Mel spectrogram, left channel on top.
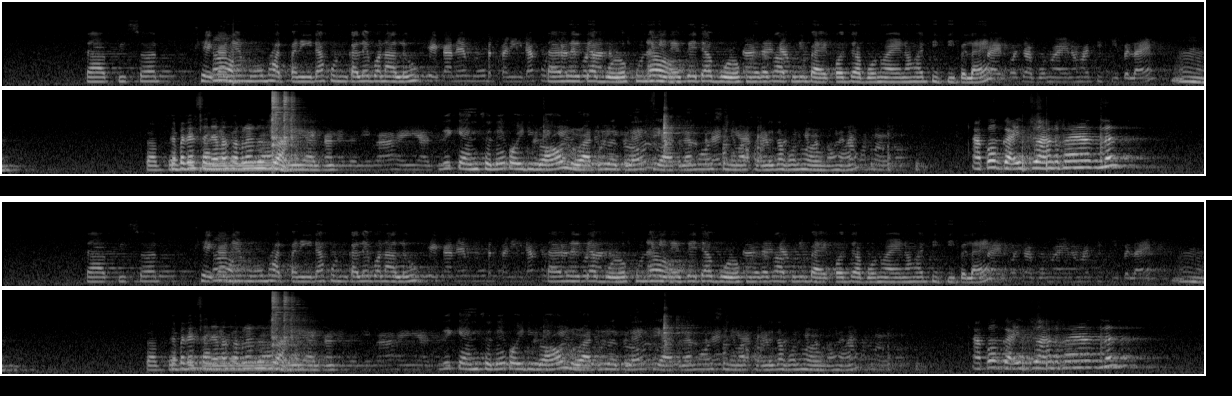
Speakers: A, on the left; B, on the left.
A: তাৰপিছত, সেইকাৰণে
B: অ
A: ময়ো ভাত পানীকেইটা সোনকালে বনালোঁ।
B: সেইকাৰণে ময়ো ভাত পানীকেইটা সোনকালে
A: তাৰপিছত এতিয়া
B: বনালোঁ।
A: বৰষুণ
B: অ',
A: আহিলে যে এতিয়া বৰষুণত
B: চাৰে চাৰিটা
A: আকৌ আপুনি বাইকত যাব নোৱাৰে নহয় তিতি পেলাই।
B: বাইকত যাব নোৱাৰে নহয় তিতি পেলাই। উম।
A: তাৰপিছত
B: তাপা এতিয়া
A: সেইকাৰণে
B: চিনেমা
A: যেনিবা
B: চাবলৈ নোযোৱা?
A: হেৰি
B: সেইকাৰণে
A: আজি
B: যেনিবা হেৰি আজি,
A: কেনচেলেই কৰি দিলো
B: আজি
A: আৰু
B: কেঞ্চেলে
A: ল'ৰাটো
B: কৰি
A: লৈ
B: দিম।
A: পেলাই
B: নোৱাৰো,
A: তিয়াই
B: ল'ৰাটো লৈ
A: মই
B: পেলাই
A: চিনেমা
B: তিয়াই
A: চাবলৈ
B: পেলাই, মই
A: যাব
B: চিনেমা
A: নোৱাৰো
B: চাবলৈ
A: নহয়।
B: যাব নোৱাৰো নহয়। আকৌ, গাড়ীত যোৱা কথাহে আছিলে।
